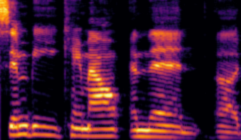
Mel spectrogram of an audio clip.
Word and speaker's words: symbiote: Oh, Symbiote.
